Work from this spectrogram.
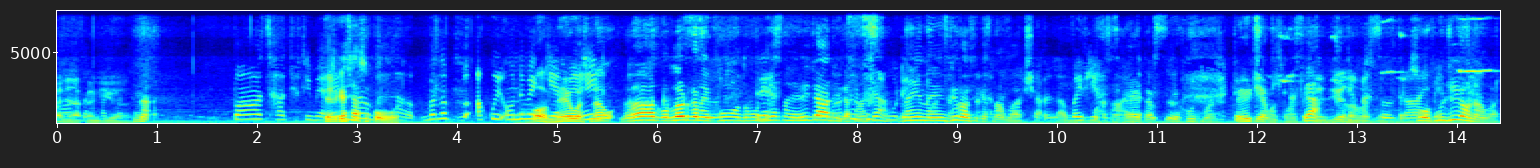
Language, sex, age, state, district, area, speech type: Kashmiri, female, 18-30, Jammu and Kashmir, Bandipora, rural, spontaneous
